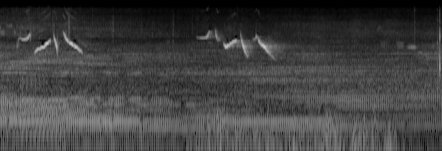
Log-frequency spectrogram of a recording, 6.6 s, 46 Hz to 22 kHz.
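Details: Common rosefinch on a Fujifilm X-T3 recording, with two short phrases of sliding whistles about three seconds apart over a loud, continuous motor drone.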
